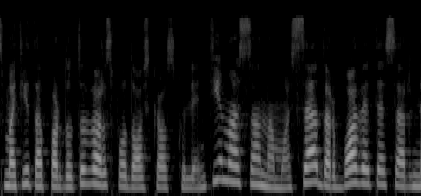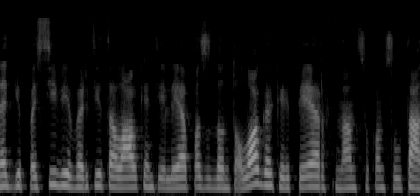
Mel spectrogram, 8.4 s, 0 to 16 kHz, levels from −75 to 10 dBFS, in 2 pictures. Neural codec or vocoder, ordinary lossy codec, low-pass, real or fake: none; MP3, 64 kbps; 10.8 kHz; real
